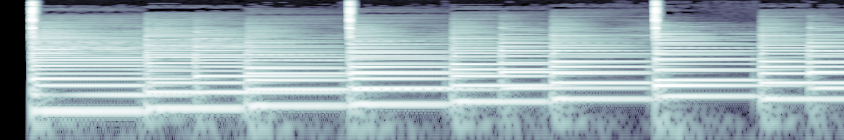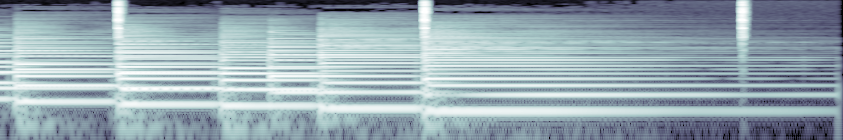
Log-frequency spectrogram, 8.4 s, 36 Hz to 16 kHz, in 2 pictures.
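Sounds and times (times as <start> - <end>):
polyrhythm for left and right hands: 0.2 - 6.7.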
